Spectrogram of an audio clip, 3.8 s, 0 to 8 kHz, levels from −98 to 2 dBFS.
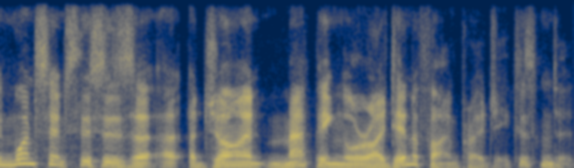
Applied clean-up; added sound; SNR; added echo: none; none; none; none.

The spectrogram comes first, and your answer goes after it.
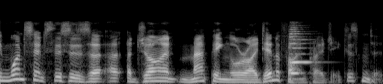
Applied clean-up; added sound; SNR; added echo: none; Bowed string instrument; 3 dB; none.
